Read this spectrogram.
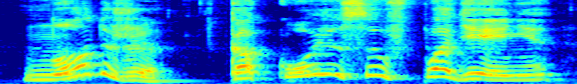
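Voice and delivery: mild storybook astonishment; exclaiming. A narrator's reading. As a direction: Muffle marvelling at the coincidence. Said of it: "воскликнул муфта".

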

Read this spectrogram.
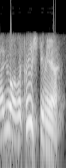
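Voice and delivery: ordinary delivery

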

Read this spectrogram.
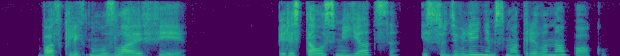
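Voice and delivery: ordinary delivery, nothing marked

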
